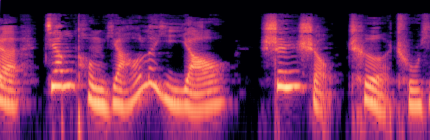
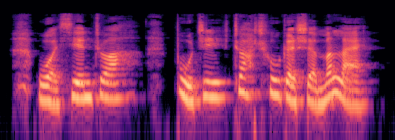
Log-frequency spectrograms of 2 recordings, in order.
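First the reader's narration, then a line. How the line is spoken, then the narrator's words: Laughing. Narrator (Chinese): 宝钗便笑道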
